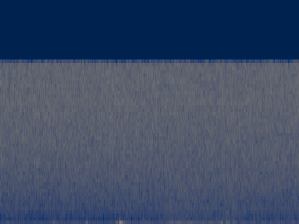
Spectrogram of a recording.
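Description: Quiet pause filled with a steady low electrical hum from the amplified sound system, with a soft thump about a second in.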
